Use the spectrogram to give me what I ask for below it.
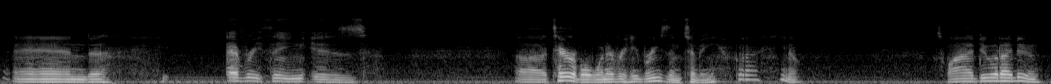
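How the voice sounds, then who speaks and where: Middle-aged man, lower voice, slightly winded, self-deprecating shop talk, faint background hum. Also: darkish tone. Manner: chatty, self-deprecating, jokey asides to viewers. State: out of breath from work. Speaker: car detailer. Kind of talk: casual how-to narration while working. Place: auto detailing shop.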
